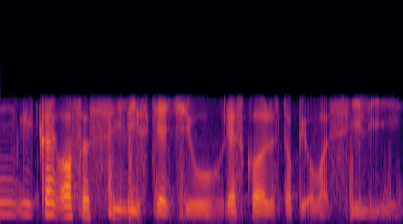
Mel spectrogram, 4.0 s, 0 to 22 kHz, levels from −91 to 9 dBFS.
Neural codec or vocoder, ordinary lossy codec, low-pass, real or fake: none; none; 3.6 kHz; real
